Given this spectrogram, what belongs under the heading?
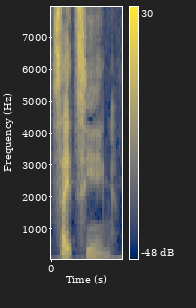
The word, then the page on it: sightseeing: American English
